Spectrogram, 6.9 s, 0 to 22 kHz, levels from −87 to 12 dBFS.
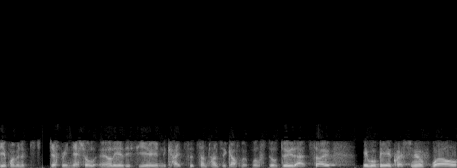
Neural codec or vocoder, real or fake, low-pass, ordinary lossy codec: none; real; 7.2 kHz; MP3, 24 kbps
